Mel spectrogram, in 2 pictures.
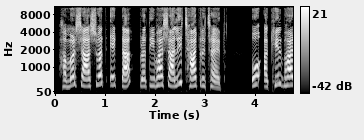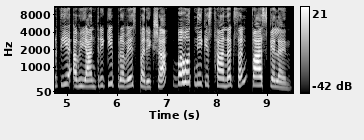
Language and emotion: Maithili, happy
